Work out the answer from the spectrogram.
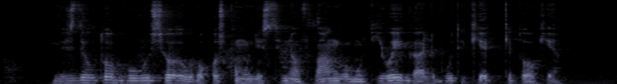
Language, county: Lithuanian, Marijampolė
